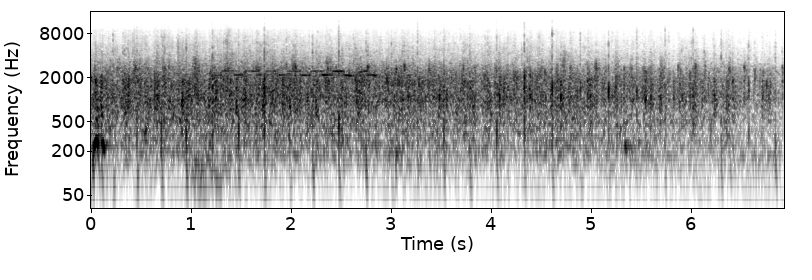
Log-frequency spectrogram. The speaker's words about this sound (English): How about another round of applause? They deserve it.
